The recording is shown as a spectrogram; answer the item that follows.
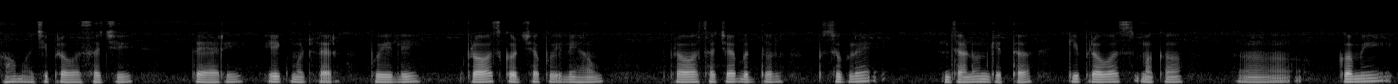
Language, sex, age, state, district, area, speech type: Goan Konkani, male, 18-30, Goa, Canacona, rural, spontaneous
